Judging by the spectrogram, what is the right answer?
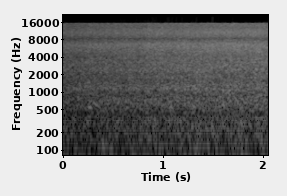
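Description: Broad, steady rush of river water flowing at Mainpat, a continuous wash of noise close by with no talk over it.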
